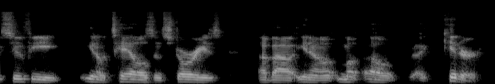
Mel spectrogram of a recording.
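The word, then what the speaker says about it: Khidr: tales and stories about, Kidder, Hizr is kind of how it's said, was the green man,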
